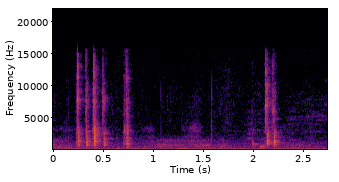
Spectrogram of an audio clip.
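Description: Quiet, close clicks of a computer keyboard as names are typed in, a few quick bursts of keystrokes separated by short pauses over a faint background hiss.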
